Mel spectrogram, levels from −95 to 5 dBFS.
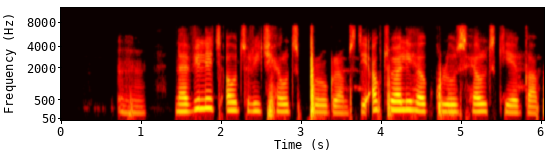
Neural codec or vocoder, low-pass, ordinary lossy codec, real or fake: none; 7.2 kHz; none; real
